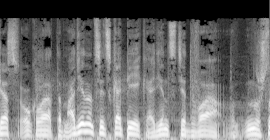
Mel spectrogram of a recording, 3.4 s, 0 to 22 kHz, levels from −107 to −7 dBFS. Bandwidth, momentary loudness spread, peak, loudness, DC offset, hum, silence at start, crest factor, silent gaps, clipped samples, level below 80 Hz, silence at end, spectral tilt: 13.5 kHz; 5 LU; -2 dBFS; -14 LUFS; 1%; none; 0 s; 12 dB; none; under 0.1%; -30 dBFS; 0 s; -6 dB/octave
